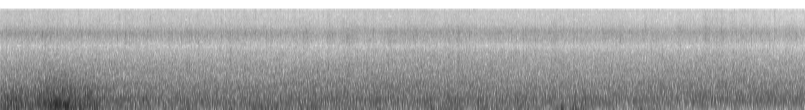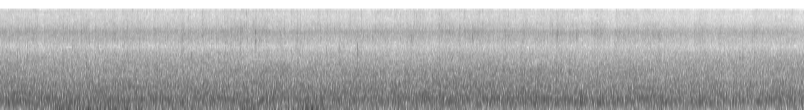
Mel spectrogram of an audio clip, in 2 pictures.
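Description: Heavy downpour: the steady hiss of hard rain falling. A brief low rumble sounds in the first second, then the rain goes on evenly, easing a little toward the end.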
